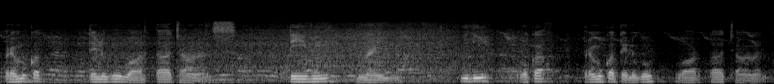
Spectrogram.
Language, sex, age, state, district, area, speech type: Telugu, male, 18-30, Andhra Pradesh, Annamaya, rural, spontaneous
